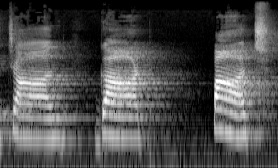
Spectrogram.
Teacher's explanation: अनुस्वार देखेंगे बच्चों, इन वर्णों के उच्चारण में हवा केवल नाक से निकलती है, जैसे कंघा, पंखा, गंगा आदि। अनुनासिक, इन वर्णों के उच्चारण में हवा मुंह और नाक दोनों से निकलती है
